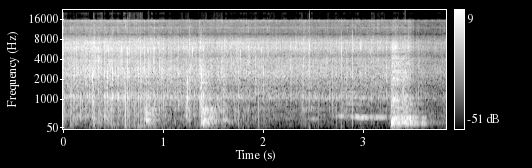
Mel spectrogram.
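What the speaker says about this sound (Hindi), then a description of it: "तो अब ये प्याज काटे हुए इसी घी में फ्राई कर लेते हैं।" Chopped onions frying in ghee, a loud close crackling sizzle with a few sharp spits and stirring scrapes throughout.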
